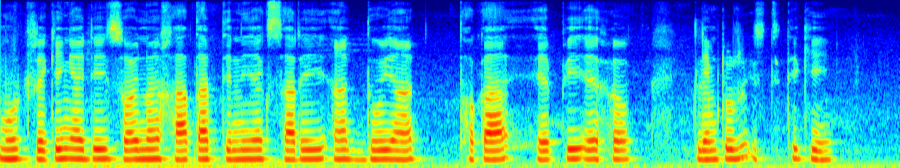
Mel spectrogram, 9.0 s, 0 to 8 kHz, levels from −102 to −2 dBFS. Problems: constant background noise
